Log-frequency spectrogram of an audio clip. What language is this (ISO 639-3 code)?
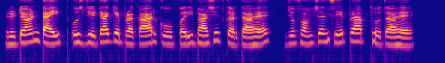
hin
